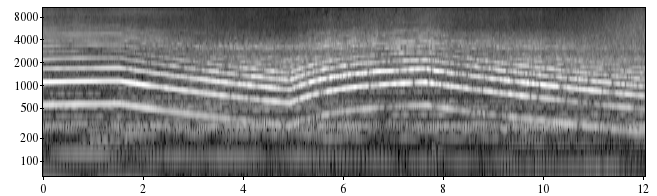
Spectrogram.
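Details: VW Kombi Bay Window ambulance with its original factory siren, rotator lamp also on, battery newly installed: a loud wail sweeps smoothly up and down in pitch, strong and steady; working siren.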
